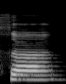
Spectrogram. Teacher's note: সা উচ্চারণটি উচ্চারণ করতে গেলে নরম করে হবে। সা, হালকা জিহ্বা বের করে হবে।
